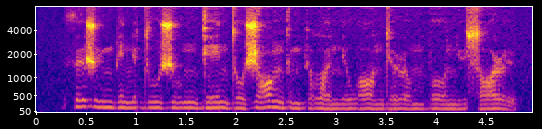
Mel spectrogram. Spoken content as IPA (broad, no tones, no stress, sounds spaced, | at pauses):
θ ʏ ʒ y m b e n ʏ d u ʒ u ŋ ɡ e n d o ʒ ɔ ŋ ɡ ʏ m b y lˠ ʏ n ʏ w ɔ n d ø ɭ o m b o n y s ɔ ɭ ʏ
